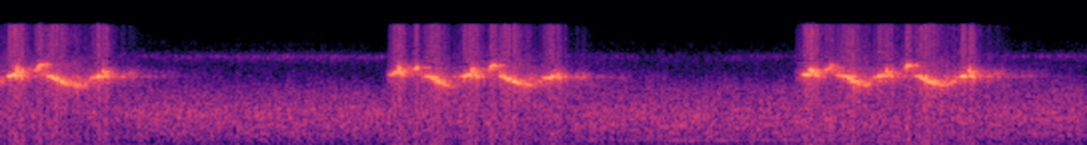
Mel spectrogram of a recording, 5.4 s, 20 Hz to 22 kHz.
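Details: Kennesaw, Georgia, 2011: a Northern mockingbird sings at 2am at night from its usual spot, revisited over several years; warbling twisting phrases of about half a second, repeated roughly every two seconds, three times.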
